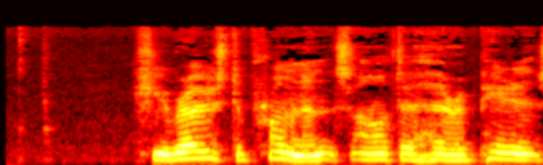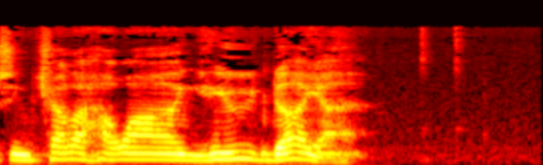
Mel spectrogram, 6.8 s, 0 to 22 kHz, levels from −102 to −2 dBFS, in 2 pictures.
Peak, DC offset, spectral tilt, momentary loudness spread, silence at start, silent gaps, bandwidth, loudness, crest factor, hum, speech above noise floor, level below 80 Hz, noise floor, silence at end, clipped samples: 0 dBFS; under 0.1%; -6 dB/octave; 9 LU; 0.85 s; none; 11.5 kHz; -17 LUFS; 18 dB; none; 48 dB; -56 dBFS; -65 dBFS; 1.15 s; under 0.1%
